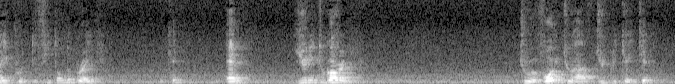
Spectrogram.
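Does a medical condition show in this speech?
No.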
